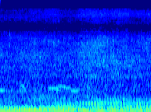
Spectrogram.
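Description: A motorcycle riding past, its engine a loud, deep drone.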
